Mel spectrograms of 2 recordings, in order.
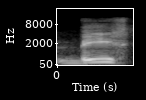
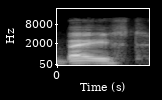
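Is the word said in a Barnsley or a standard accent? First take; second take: standard; Barnsley. First: The word is said in a standard accent. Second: The word is said in a Barnsley accent.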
